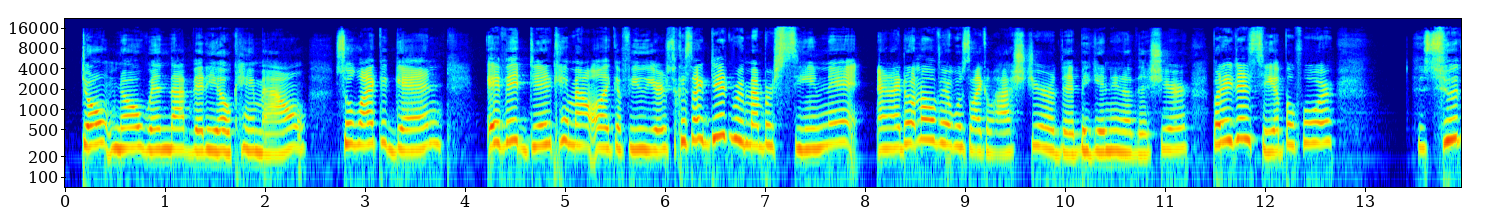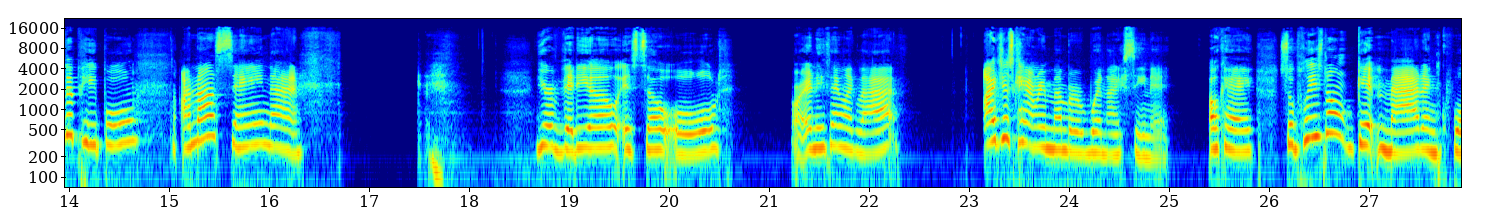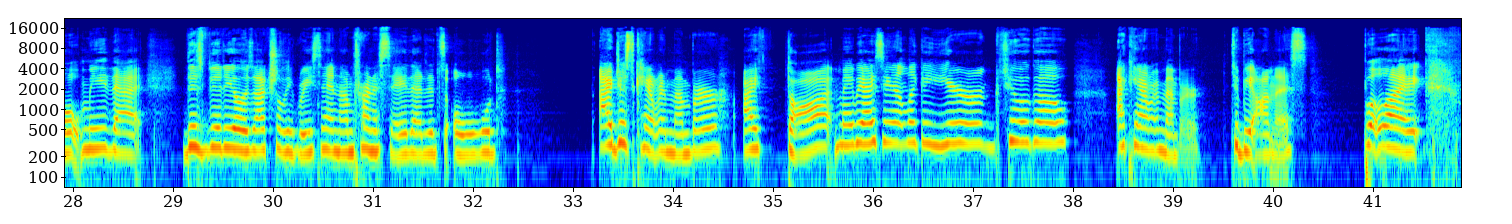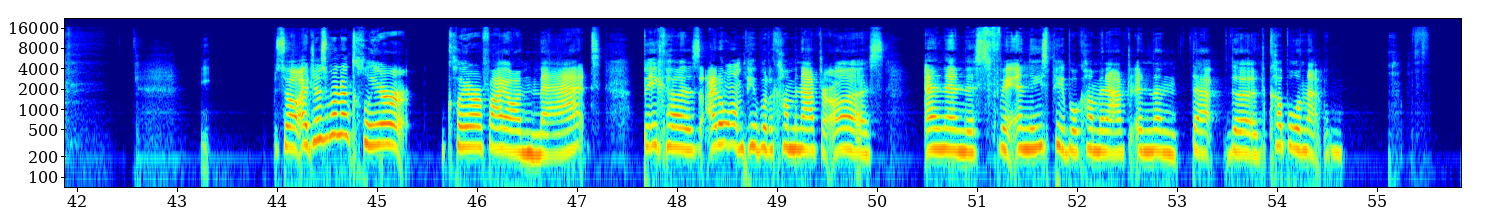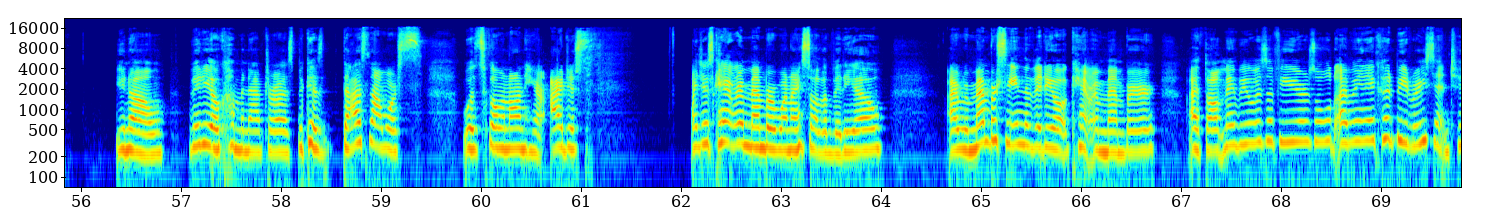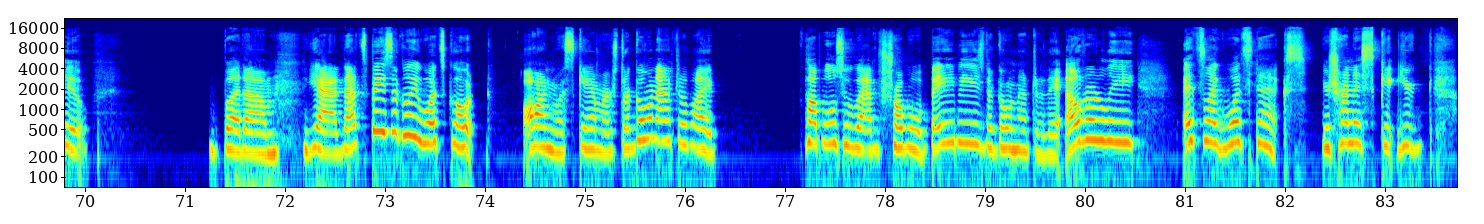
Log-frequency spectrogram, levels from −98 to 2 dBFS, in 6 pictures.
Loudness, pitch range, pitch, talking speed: -26 LUFS, 245-310 Hz, 270 Hz, 170 wpm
